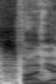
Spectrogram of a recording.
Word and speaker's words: Spagna: Now, that's pronounced Spana. I think you're Italian, right? Yes. Like lasagna.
